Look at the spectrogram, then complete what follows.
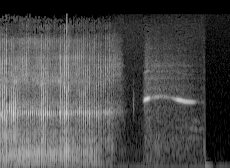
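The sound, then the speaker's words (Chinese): A father's loud, rasping snore with a whistly edge rattles for almost two seconds, breaks off into a pause, then a short snort and a thin, steady whistling exhale follow. No one speaks. “爸爸的鼾声总是断断续续的，使我担心火车出轨了。”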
